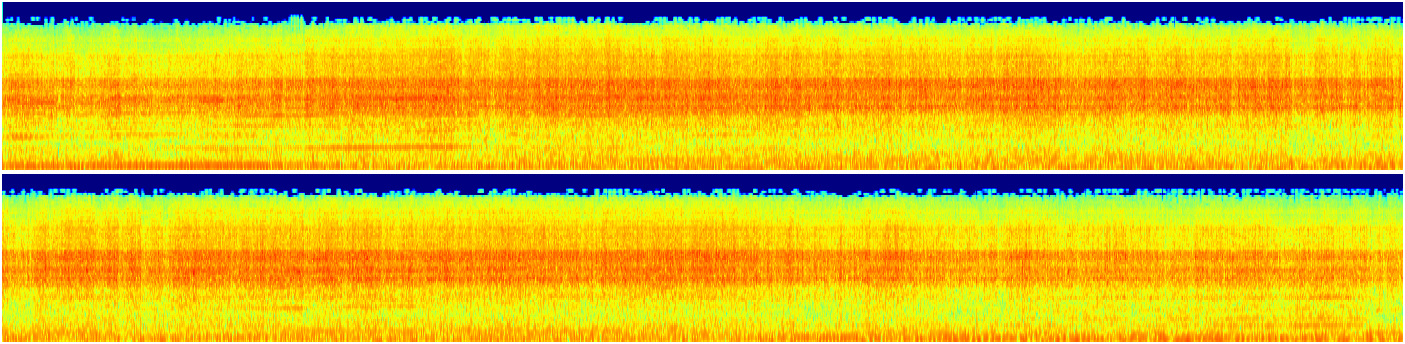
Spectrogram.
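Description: MG Midget race car's four-cylinder engine running, its pitch rising and falling gradually with throttle and gear changes.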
